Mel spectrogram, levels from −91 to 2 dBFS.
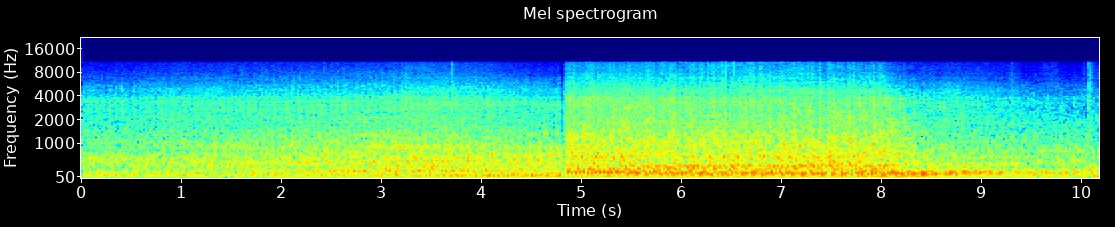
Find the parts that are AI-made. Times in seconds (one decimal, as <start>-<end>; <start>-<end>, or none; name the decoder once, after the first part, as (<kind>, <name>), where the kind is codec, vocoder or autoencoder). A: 0.6-1.5 (autoencoder, DAC-VAE); 3.2-5.9; 8.6-9.4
